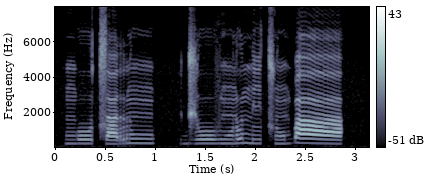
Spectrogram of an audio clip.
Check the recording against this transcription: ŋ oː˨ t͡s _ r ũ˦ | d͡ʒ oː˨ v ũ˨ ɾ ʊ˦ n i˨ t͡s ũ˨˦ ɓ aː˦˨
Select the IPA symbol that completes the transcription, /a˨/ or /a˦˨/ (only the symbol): a˨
